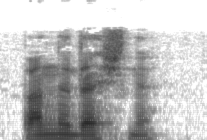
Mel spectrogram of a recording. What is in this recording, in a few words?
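"паныдасьны", Komi, male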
